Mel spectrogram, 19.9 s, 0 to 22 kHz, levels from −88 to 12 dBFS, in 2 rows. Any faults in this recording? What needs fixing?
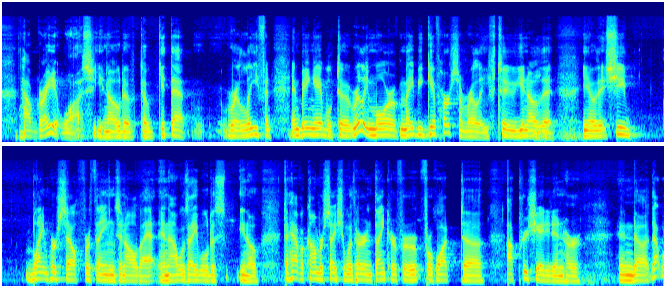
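Gain pumping throughout: the speech level swings by about 15 dB, likely from input gain set too high with a fast limiter pulling down each loud sound. Set the microphone gain lower so the limiter seldom has to act.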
